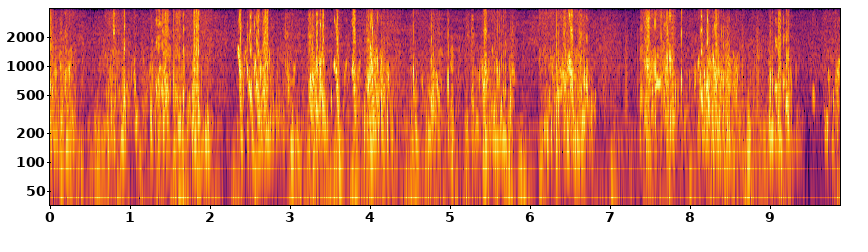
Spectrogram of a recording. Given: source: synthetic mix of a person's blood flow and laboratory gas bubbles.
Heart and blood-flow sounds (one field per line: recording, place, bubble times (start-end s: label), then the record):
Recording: Doppler ultrasound of blood flow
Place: subclavian vein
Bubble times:
0.00-0.33 s: bubbles
0.68-2.04 s: bubbles
2.33-3.14 s: bubbles
3.21-3.72 s: bubbles
3.76-4.39 s: bubbles
4.49-5.04 s: bubbles
5.17-5.82 s: bubbles
6.11-6.83 s: bubbles
7.35-8.02 s: bubbles
8.04-8.67 s: bubbles
8.96-9.42 s: bubbles
9.52-9.59 s: bubbles
9.66-9.88 s: bubbles
From the record:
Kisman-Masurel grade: 342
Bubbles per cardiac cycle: rolling drumbeat, 9 or more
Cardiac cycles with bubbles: 100%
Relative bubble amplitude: moderate (0.250 to 0.450)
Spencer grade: 3 (all of the cardiac periods contain showers or single bubble signals, but not dominating or overriding the cardiac motion signals)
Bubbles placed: anywhere in the cardiac cycle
